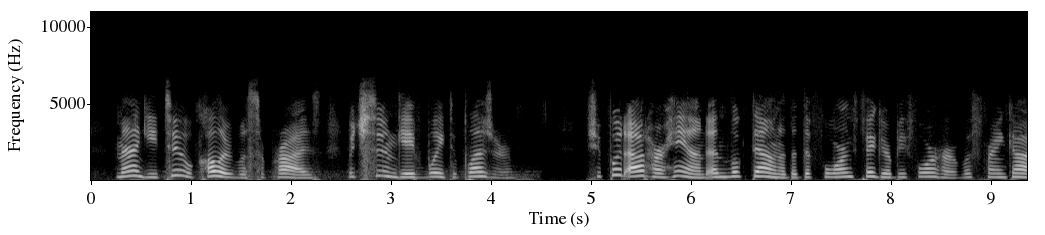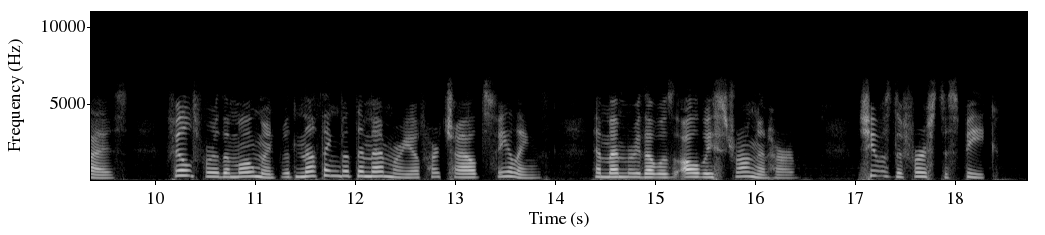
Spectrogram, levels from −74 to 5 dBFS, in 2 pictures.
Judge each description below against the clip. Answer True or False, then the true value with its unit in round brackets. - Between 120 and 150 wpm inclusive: False (175 wpm)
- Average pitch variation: True (3.8 semitones)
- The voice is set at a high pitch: True (250 Hz)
